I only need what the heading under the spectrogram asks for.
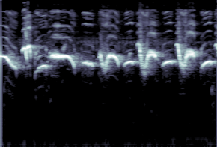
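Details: Hwamei singing loudly and clearly in full song: a continuous run of rich, fluid whistled phrases that swoop up and down, with quick slurred notes linking each phrase.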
